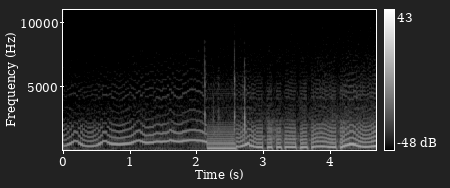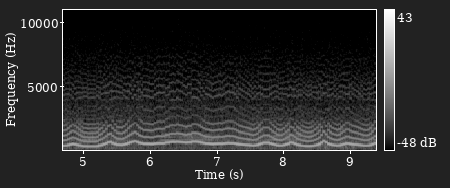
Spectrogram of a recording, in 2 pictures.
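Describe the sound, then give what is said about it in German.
A high, warbling electronic tone, an electronic rifle's aiming signal, sounds continuously, wavering up and down in pitch, broken early on by a steady beep and a quick series of sharp mechanical clicks of the rifle. “Also man hört dieses, dieses Fiepen und dann hört man immer das Klicken des Gewehrs.”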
